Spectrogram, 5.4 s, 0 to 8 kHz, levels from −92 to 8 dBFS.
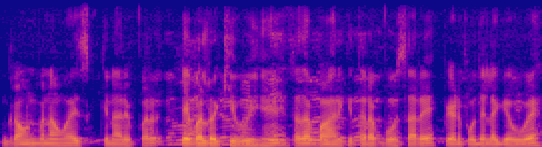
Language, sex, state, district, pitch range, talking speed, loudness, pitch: Hindi, male, Chhattisgarh, Bilaspur, 110-120 Hz, 220 wpm, -25 LUFS, 115 Hz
